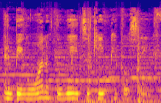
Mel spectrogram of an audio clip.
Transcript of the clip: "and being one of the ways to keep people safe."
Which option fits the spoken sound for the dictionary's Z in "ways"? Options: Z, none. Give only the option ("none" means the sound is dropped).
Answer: none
